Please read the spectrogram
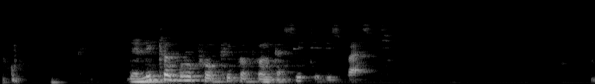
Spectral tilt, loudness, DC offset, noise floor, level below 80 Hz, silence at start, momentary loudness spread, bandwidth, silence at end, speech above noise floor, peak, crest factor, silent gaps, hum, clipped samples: -10 dB/octave; -28 LUFS; under 0.1%; -76 dBFS; -66 dBFS; 0.1 s; 26 LU; 6.8 kHz; 2.25 s; 49 dB; -12 dBFS; 20 dB; none; none; under 0.1%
